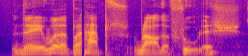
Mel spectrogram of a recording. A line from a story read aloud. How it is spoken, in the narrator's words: said Carding smoothly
